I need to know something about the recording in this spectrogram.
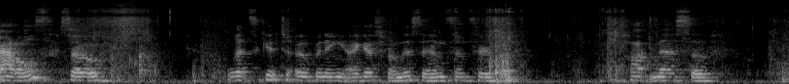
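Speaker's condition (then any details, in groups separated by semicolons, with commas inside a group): No condition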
